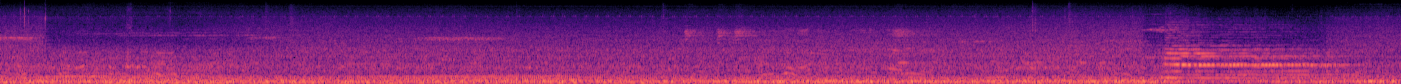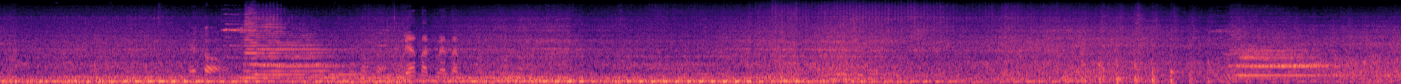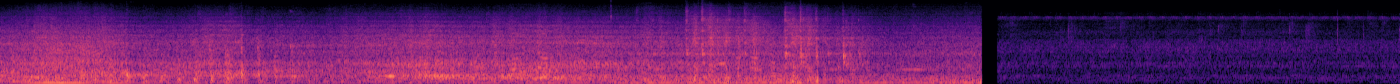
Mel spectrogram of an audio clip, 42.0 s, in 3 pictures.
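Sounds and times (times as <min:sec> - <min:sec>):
train horn blast: 0:04.1 - 0:05.6, 0:11.5 - 0:13.6, 0:16.2 - 0:17.9, 0:26.2 - 0:27.6
train wheels clattering: 0:34.6 - 0:36.8.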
